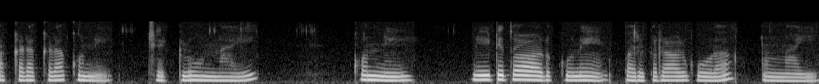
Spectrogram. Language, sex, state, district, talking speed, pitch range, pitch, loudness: Telugu, female, Andhra Pradesh, Krishna, 75 wpm, 185-205 Hz, 190 Hz, -16 LUFS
